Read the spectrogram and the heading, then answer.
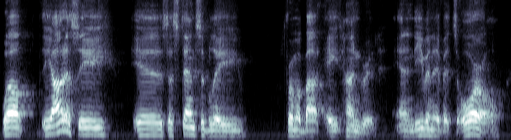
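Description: An older man hosting from his home study over a video call, talking in a reflective way and reading a poem aloud. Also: medium pitch. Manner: unhurried, reflective. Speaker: host. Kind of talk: casual talk and poetry reading. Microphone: video call webcam.

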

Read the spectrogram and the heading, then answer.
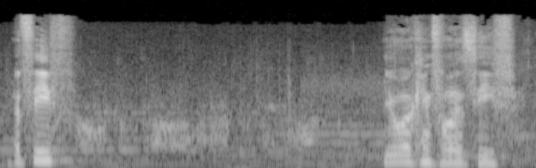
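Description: An actor playing a menacing, mock-courteous rebel warlord in a video game, theatrical and taunting in his deliberate phrasing. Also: on the high side. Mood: scornful. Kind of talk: cinematic video game acting. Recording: dramatic music behind.

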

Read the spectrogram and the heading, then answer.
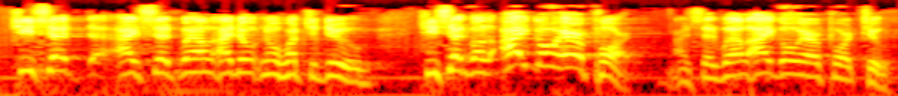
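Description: High, forceful American preacher man. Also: low-quality recording. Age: middle-aged. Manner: animated, humorous anecdotal telling with drawn-out emphasis. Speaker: preacher, bishop. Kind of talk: storytelling sermon to a congregation. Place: large church hall, at a pulpit before a congregation. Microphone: podium microphone on a stand.

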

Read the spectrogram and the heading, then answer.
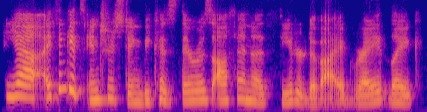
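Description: A woman's voice: medium pitch, expressive, a little fast, no echo. A woman in her thirties or forties talking informally as a panelist on a video call. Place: home office, video call.

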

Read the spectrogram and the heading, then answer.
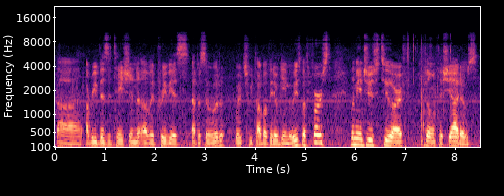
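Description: A man's voice: lowish voice, a little fast, darkish tone. A man hosting a podcast with casual banter, introducing and chatting with his panel. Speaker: podcast host. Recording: faint background noise.

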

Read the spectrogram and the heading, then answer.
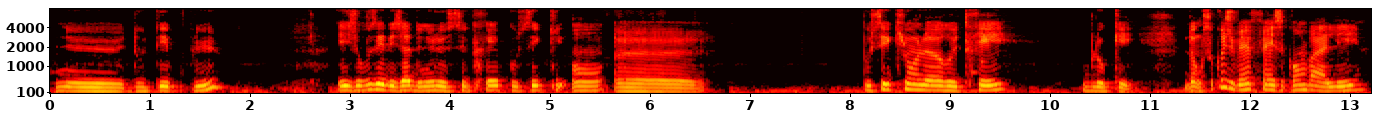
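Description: A woman's voice: low voice, takes it slowly, pauses often, darkish tone. A woman narrating a phone screen recording as a tutorial, thinking aloud as she types in numbers and sometimes dropping to a murmur. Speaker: vlogger.

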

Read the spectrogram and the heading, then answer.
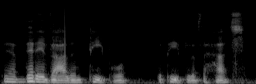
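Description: A man's voice: fairly low pitch, fast, dark tone, husky. A man voicing an anxious, miserable young host in a storybook reading, pleading with strained politeness. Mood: miserable, placating. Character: anxious, miserable young male host cowed by his landlady.

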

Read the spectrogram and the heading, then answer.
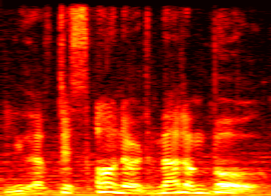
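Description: A man's voice: mid-range voice, animated, normal speed, music in the background, lightly acted. A man voicing a grave male warrior bound by honor in a video game, speaking in a solemn way.

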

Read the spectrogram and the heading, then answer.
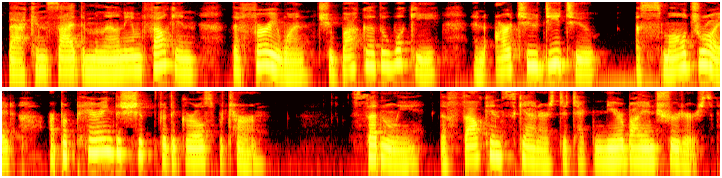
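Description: A woman reading a picture book aloud to children, with animated, emphatic storytelling delivery. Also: lowish voice, a little slow, slightly rough. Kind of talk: expressive read-aloud narration for children.

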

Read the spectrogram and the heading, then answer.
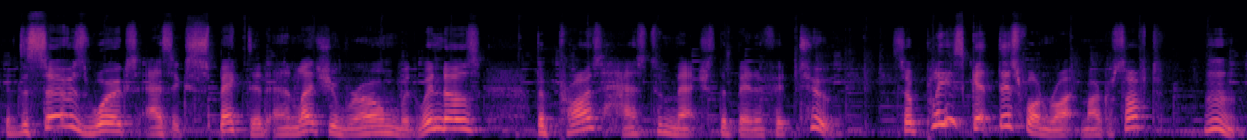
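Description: Animated male tech news host, music behind. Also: a little high, unhurried. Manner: animated, playfully wry. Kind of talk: scripted tech news presenting to camera. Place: small indoor studio. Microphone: lapel mic.

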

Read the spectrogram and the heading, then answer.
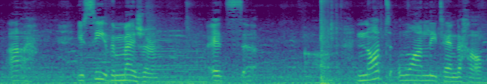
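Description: A Russian woman with a Russian accent, talking casually as a vlogger while she walks through a grocery store, halting often with "uh" and restarts. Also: fairly low pitch. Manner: unhurried, halting, frequent uh and restarts. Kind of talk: casual shopping vlog walk-through. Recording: clear store background noise.

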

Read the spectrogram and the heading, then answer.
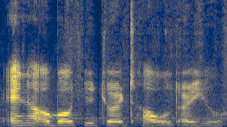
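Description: A Filipino woman in her thirties chatting slowly and softly with viewers during a phone live stream at night. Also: lowish voice, little pitch movement, gravelly, slight background noise, rough recording. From Philippines. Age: 30s. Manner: slow, soft-spoken, thanks viewers often. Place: dim room at night, indoors. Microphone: phone held close.

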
